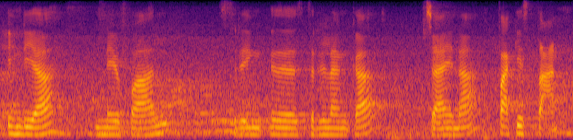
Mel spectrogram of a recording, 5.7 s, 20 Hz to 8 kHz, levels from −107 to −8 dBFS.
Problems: constant background noise, continuous background conversations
